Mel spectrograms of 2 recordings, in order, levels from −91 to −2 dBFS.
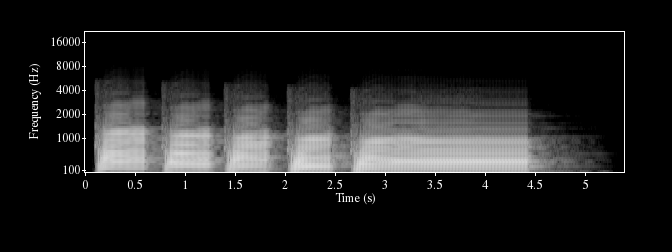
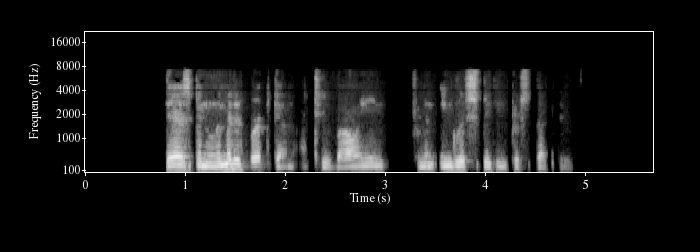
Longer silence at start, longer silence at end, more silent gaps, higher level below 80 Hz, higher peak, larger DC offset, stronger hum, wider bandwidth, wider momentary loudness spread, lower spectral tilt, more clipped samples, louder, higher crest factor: second, 0.1 s vs 0.8 s; second, 0.8 s vs 1.1 s; second, none vs 3.04-3.25 s, 4.47-4.51 s; first, -36 dBFS vs -62 dBFS; about the same, -2 dBFS vs -2 dBFS; neither; neither; second, 4.3 kHz vs 7.4 kHz; second, 4 LU vs 15 LU; first, -12 dB/octave vs -4.5 dB/octave; neither; about the same, -18 LUFS vs -20 LUFS; about the same, 18 dB vs 18 dB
